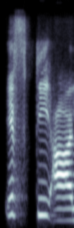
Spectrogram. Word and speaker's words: افتعال: حروف کو، ٹھیک ہے۔ میں وہی تلفظ ٹھیک کرانا چاہ رہا ہوں، آپ کا ہجے میں بھی غلطی ہے، افتعال ہے نا، تا کے نیچے زیر ہے نا، تو آپ اتا زبر کیوں لگا رہے ہیں اس کی جگہ؟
